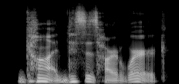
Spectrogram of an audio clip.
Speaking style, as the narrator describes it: he chuckled

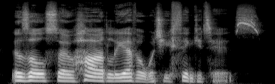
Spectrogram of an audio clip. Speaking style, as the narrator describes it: said, pausing to chuckle

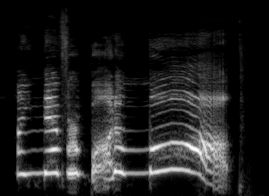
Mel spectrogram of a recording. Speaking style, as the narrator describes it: Che wailed

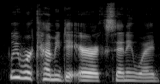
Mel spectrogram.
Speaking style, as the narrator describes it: Jim said

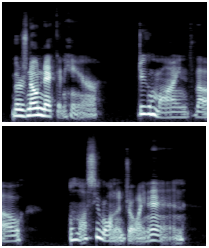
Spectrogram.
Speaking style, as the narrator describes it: out loud, Boston says

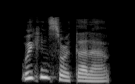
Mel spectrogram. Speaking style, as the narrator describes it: said cheerfully

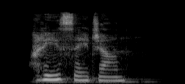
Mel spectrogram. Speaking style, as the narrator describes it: Rodney asks, in that same hoarse voice

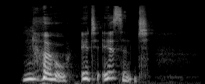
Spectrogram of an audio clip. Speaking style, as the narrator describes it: he corrected me, gasping with laughter

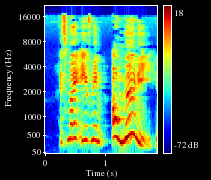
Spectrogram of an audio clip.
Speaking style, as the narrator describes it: he said, cheerfully

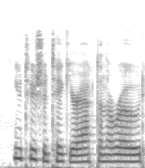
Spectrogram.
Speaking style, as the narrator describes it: he said in a tired voice

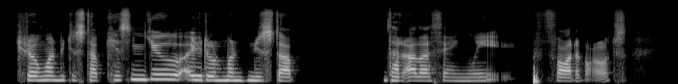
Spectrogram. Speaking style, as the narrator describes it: Foggy sighed and smiled

